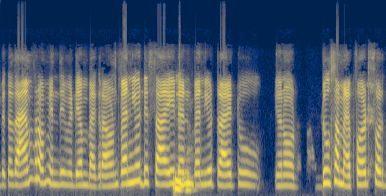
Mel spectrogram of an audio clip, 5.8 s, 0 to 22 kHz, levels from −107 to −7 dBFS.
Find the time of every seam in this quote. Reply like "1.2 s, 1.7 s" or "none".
1.7 s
